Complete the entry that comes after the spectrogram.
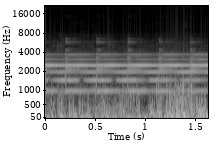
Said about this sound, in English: here's our track 2 westbound freight train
